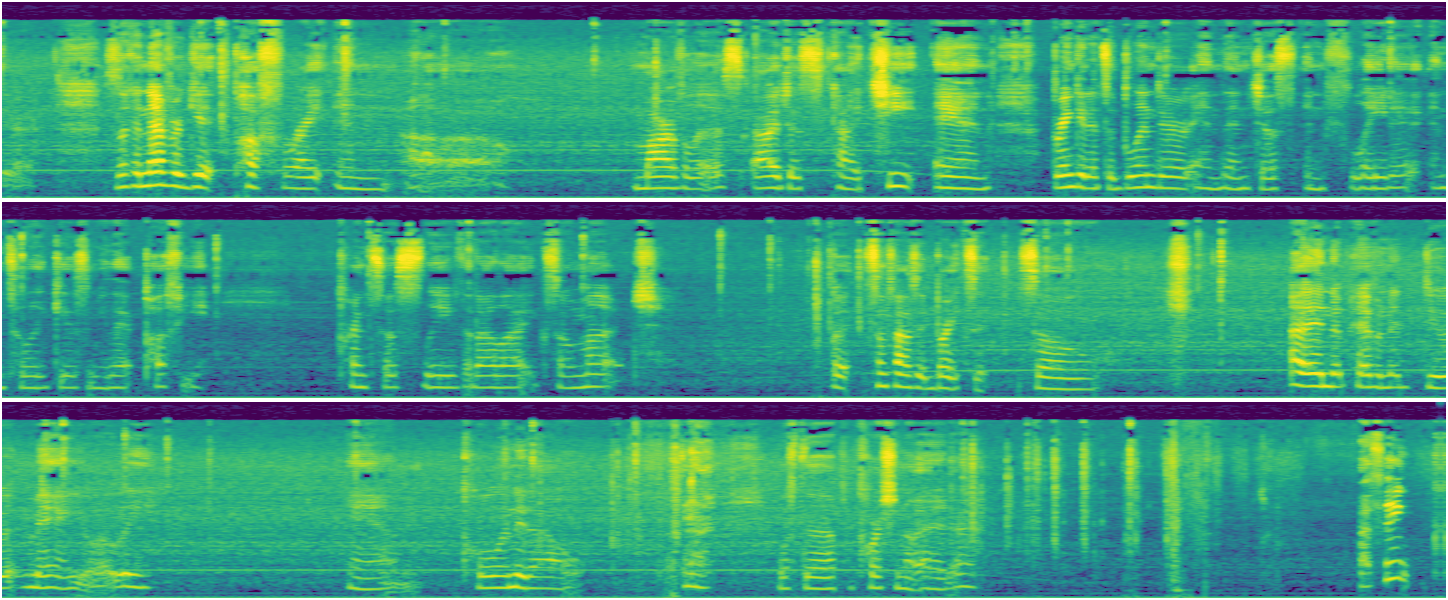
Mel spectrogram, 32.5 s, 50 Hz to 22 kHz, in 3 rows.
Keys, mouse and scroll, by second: 0.0 click, 0.6 middle click, 5.2 middle click, 7.6-10.6 drag, 10.6 middle click, 11.6 middle click, 12.2 middle click, 12.8 middle click, 13.6-15.2 drag, 17.5 ctrl+z, 17.9 ctrl+z, 18.7-20.0 drag, 19.3 ctrl+z, 20.8 Tab, 24.3-25.7 drag, 25.8 click, 25.8 ctrl+z, 29.3 g.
